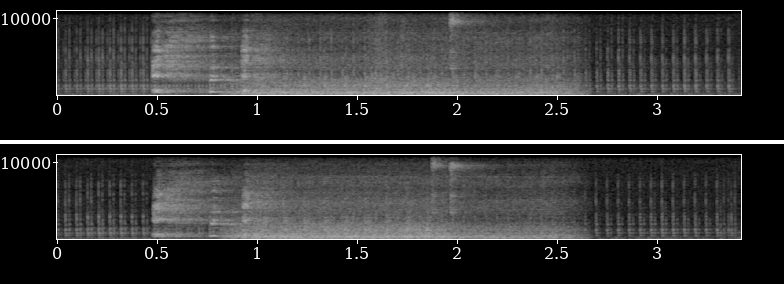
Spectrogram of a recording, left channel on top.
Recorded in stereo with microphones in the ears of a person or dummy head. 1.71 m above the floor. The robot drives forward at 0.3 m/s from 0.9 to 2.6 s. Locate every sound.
0.5 s a cough: 75° left (ahead or behind), 1.7 m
